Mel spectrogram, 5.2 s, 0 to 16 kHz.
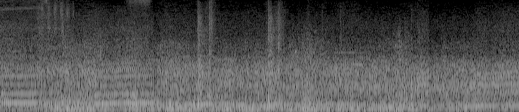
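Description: A twin-turbo V6 race car engine roars at high revs.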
